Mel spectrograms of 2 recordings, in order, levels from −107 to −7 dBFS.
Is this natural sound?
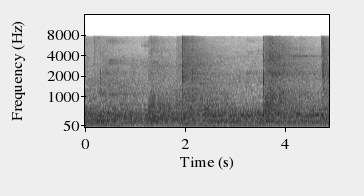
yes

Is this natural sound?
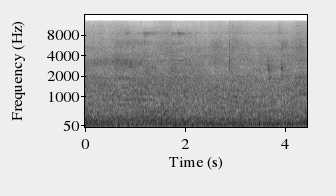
no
